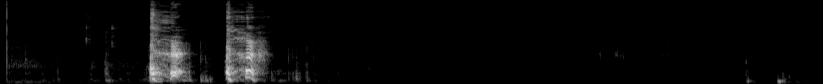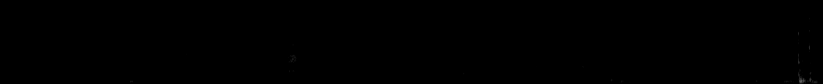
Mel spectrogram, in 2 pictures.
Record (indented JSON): {
  "cough_length": "16.5 s",
  "cough_amplitude": 28702,
  "cough_signal_mean_std_ratio": 0.14,
  "survey_phase": "alpha (2021-03-01 to 2021-08-12)",
  "age": "65+",
  "gender": "Male",
  "wearing_mask": "No",
  "symptom_none": true,
  "smoker_status": "Ex-smoker",
  "respiratory_condition_asthma": false,
  "respiratory_condition_other": false,
  "recruitment_source": "REACT",
  "submission_delay": "3 days",
  "covid_test_result": "Negative",
  "covid_test_method": "RT-qPCR"
}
